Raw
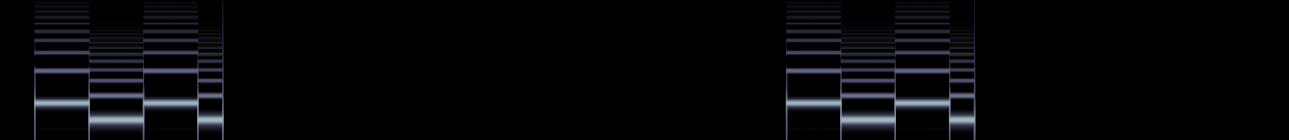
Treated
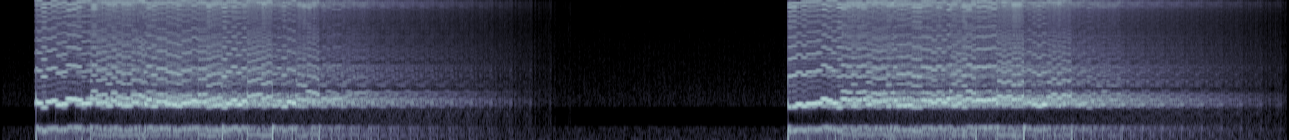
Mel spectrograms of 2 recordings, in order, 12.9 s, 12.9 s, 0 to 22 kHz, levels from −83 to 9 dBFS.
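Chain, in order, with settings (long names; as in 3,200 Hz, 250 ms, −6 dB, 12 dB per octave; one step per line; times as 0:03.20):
each half-wave held at its own peak
repeating echo 484 ms, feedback 18%, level −3.5 dB
bad sample-rate conversion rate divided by 2×, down filtered, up zero stuff
downward compressor 1.5 to 1, threshold −37 dBFS, peak gain reduction 10 dB
dynamic equaliser 930 Hz, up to −5 dB, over −39 dBFS, Q 0.85
granular cloud 100 ms, spray 16 ms, pitch spread up and down by 3 semitones
Chebyshev band-stop filter 270–980 Hz, order 5
tilt shelving filter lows +5.5 dB, about 1,300 Hz
boost into a limiter +32.5 dB
feedback echo at a low word length 197 ms, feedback 80%, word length 6 bits, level −12 dB
level −4 dB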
